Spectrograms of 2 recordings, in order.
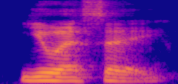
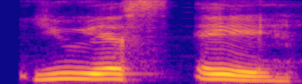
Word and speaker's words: USA: u n u n you always put the final letter you put the emphasis how about USA uh USA yeah USA so okay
